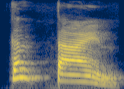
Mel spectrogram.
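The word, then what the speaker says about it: contain: next one ఇస్ కంటైన్ కంటైన్ అంటే second syllable ని first syllable కంటే ఎక్కువ ఫోర్స్ గా పలుకుతున్నాం కాబట్టి ప్రైమరీ స్ట్రెస్ ని ఎక్కడ ఉంచాలి టైం టి ముందు ఉంచాలి అర్థమవుతుందా అంటే ఏదైనా ఒక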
